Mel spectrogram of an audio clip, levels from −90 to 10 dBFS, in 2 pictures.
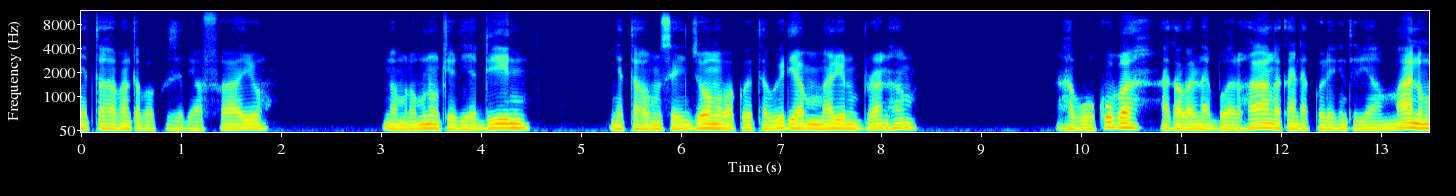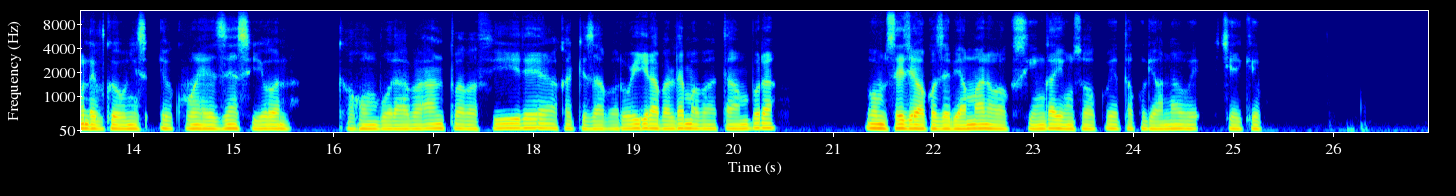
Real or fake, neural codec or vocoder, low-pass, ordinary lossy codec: fake; vocoder, 24 kHz, 100 mel bands, Vocos; none; none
